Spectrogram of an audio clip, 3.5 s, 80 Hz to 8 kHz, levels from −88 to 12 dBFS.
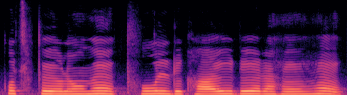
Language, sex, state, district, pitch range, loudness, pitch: Hindi, female, Madhya Pradesh, Bhopal, 210-225 Hz, -14 LUFS, 220 Hz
